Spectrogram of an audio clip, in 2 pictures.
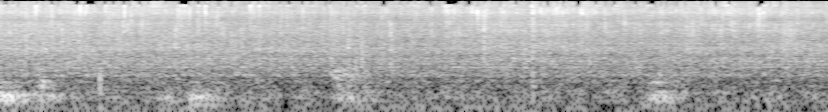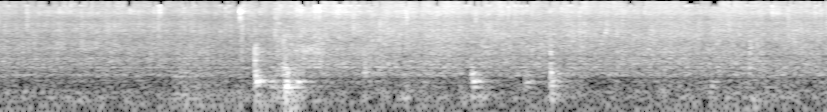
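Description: Goan squid masala frying in a pan, a soft, continuous crackling sizzle with occasional louder pops and stirring scrapes, steady and unbroken.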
